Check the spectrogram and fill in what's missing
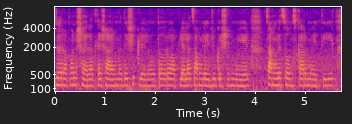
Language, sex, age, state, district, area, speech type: Marathi, female, 30-45, Maharashtra, Yavatmal, rural, spontaneous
